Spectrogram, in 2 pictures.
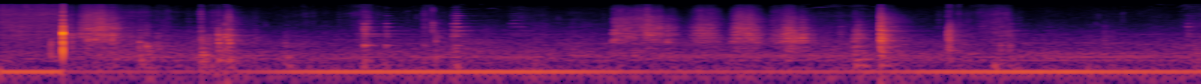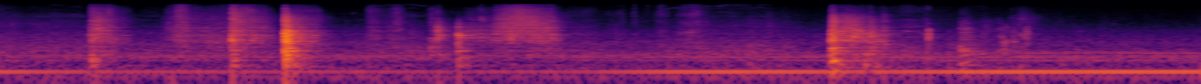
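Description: Utensils and a frying pan scraping, rubbing and clinking against a plate while food is dished up, with a scattering of light knocks, over a faint low hum.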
